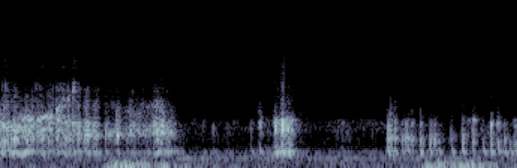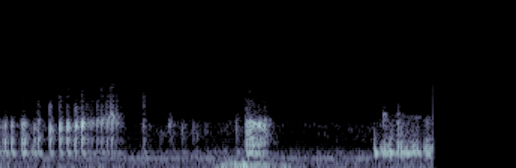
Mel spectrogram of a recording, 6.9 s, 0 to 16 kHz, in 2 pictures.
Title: my stomach growling for 38 second #17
